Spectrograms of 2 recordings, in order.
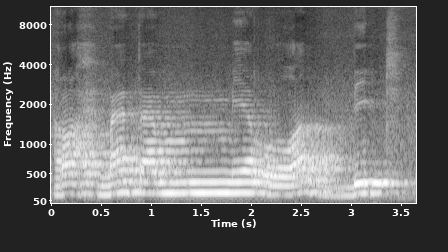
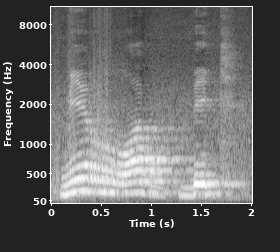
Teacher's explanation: Nah terus baru kita menemui ini idgham bi gunnah kalau tidak salah, karena tanwin bertemu huruf idgham yang dimana salah satunya huruf mim, ya. Tanwin bertemu huruf mim itu termasuk idgham bi gunnah, panjang sebanyak 2 harokat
